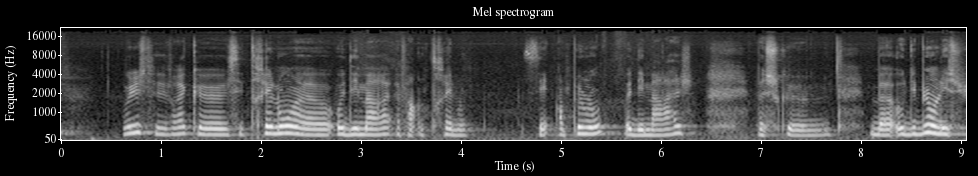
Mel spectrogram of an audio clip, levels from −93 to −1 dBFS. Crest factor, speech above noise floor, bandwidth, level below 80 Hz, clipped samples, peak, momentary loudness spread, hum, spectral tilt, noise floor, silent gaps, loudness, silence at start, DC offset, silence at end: 16 dB; 29 dB; 19.5 kHz; -56 dBFS; under 0.1%; -2 dBFS; 18 LU; none; -5 dB/octave; -47 dBFS; none; -19 LUFS; 0.05 s; under 0.1%; 0 s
